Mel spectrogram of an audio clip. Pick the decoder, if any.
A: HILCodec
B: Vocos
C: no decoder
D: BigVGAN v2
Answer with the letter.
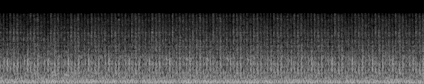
C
